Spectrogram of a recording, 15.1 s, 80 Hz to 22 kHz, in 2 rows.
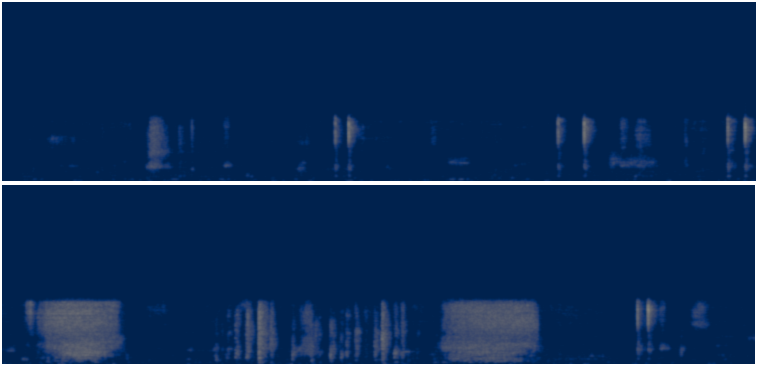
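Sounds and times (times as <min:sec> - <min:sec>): computer mouse clicks: 0:03.3 - 0:03.6, 0:07.2 - 0:08.7, 0:13.9 - 0:14.2.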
